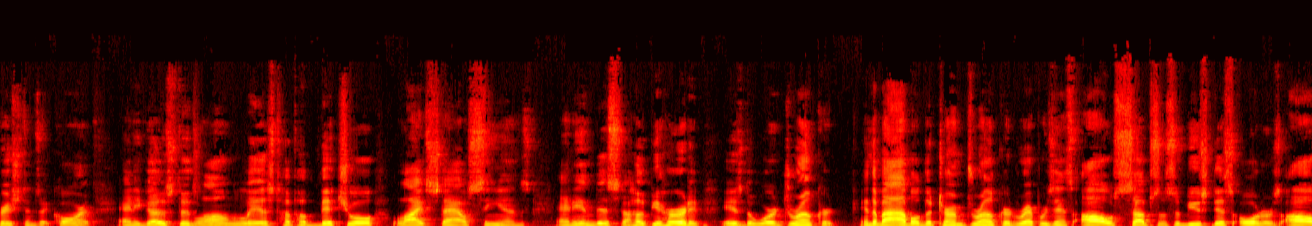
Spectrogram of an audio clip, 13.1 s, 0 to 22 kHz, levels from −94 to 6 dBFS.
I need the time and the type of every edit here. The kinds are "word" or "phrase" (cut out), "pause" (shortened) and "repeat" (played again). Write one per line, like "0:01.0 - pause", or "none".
0:01.9 - word
0:06.2 - word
